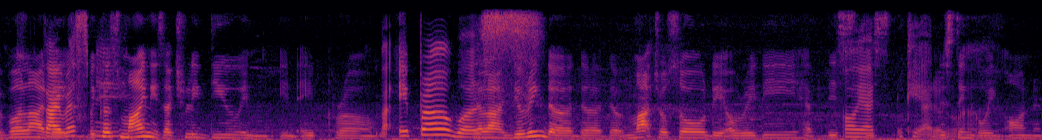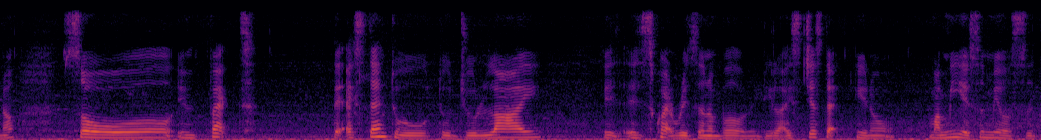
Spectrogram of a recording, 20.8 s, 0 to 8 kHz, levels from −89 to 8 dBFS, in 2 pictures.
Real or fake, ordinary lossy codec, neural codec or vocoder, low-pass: real; none; none; 7.2 kHz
